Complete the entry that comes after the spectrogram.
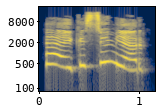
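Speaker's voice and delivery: high, slow call out; yelling. A narrator's reading. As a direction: yell across the room. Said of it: "завопила Френ". (громкий вопль)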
